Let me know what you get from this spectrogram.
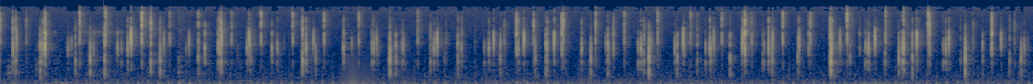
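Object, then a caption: Smartphone in clear hard plastic case. Long nails tap and scratch the back of an iPhone in a clear hard plastic case, held in both hands. Rapid, dense bright clicks and scratchy ticks sound over a faint low rumble, with a few slightly louder scraping swells around the middle.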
